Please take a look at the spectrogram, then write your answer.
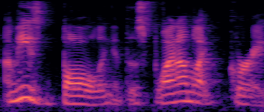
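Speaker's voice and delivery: ordinary delivery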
